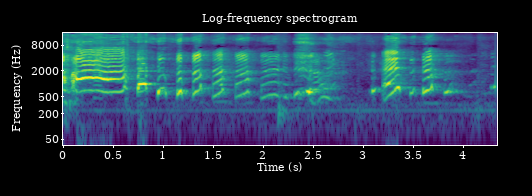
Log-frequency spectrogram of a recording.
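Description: Boys laughing loudly: a long high-pitched laugh, then a quick run of short laughs, with another burst near the end.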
